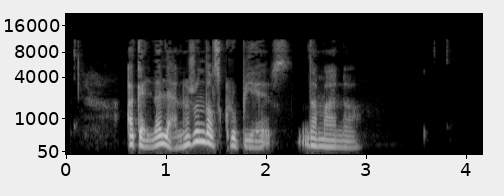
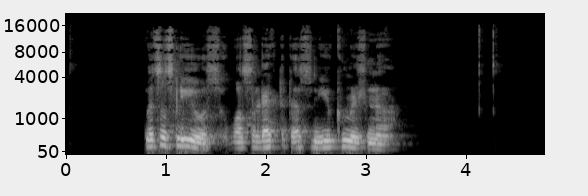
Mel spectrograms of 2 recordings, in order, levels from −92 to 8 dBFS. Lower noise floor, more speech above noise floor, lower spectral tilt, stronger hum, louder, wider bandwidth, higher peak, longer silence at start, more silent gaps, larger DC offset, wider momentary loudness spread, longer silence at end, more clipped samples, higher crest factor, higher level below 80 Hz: second, -83 dBFS vs under -90 dBFS; second, 58 dB vs over 66 dB; about the same, -5.5 dB/octave vs -5.5 dB/octave; neither; about the same, -25 LUFS vs -25 LUFS; second, 11.5 kHz vs 16 kHz; first, -4 dBFS vs -10 dBFS; second, 0.6 s vs 0.8 s; neither; neither; first, 13 LU vs 9 LU; second, 1.25 s vs 1.5 s; neither; about the same, 22 dB vs 18 dB; second, -74 dBFS vs -66 dBFS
